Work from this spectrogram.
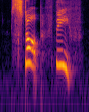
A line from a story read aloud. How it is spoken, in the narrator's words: called out Talia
